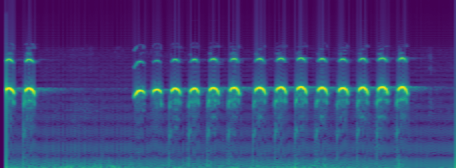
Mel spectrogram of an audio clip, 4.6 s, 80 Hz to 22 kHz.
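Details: New male osprey at the nest in the evening sun, 17 April, Loch Garten: two sharp whistled notes, a pause, then a steady run of about fifteen piercing whistles, with a low rumble of wind beneath.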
